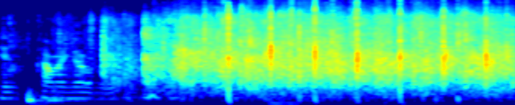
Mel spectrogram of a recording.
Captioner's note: applause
